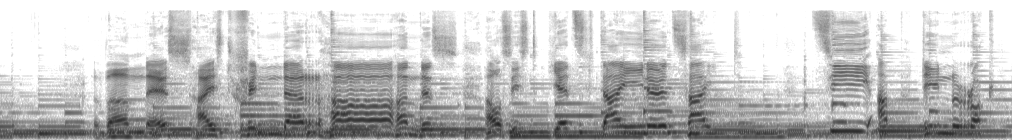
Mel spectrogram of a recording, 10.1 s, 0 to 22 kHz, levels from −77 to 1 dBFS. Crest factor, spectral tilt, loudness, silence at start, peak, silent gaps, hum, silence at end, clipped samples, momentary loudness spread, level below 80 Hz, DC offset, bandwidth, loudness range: 16 dB; -6 dB/octave; -18 LUFS; 0 s; -2 dBFS; none; none; 0 s; under 0.1%; 7 LU; -56 dBFS; under 0.1%; 16 kHz; 2 LU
